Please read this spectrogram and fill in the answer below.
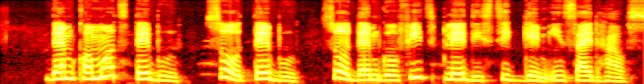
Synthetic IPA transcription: dɛ̃mkɔmɔttebul | sotebul | sodɛ̃mɡofitpledistik̚ɡẽmĩnsaɪdɦaʊs

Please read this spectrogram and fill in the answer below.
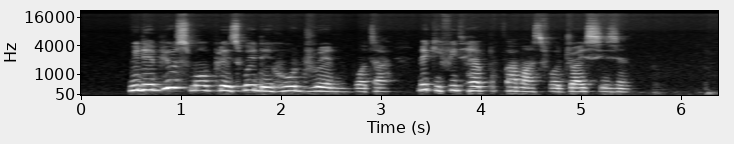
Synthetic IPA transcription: widebjusmɔlpleswedeɦoldɹẽnwɔta | mekjufithɛlpfamasfɔd͡ʒɔɪsizɔ̃n

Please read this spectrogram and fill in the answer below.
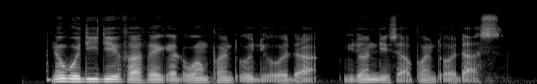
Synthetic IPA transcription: nobɔdidefafɛkɛtwãnpʰɔ̃j̃ntɔdḭɔda̰ | wḭdɔ̃ndisa̰pʰɔ̃j̃ntʰɔ̰da̰s

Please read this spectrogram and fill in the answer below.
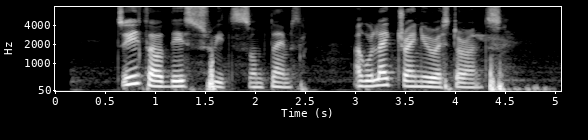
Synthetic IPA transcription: tʰuitatdesːwitssɔ̃mtãɪ̃ms | ʔa̰ɪwulaɪk̚tʰɹaɪ̃njuɹɛstɔɹãnts

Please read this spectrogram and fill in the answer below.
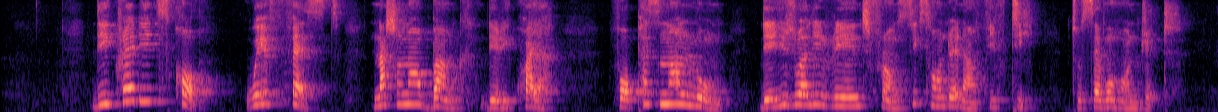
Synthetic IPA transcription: dikʰɹɛditskʰɔ | wefɛst | naʃɔnalbãŋkdeɹikʰwaja | fɔpʰɛsɔnalːõn | dejuʒualiɹẽnd͡ʒfɹɔ̃msikshɔ̃ndɹɛdãnfiftʰi | tʰusɛvɔ̃nɦɔ̃ndɹɛd̥

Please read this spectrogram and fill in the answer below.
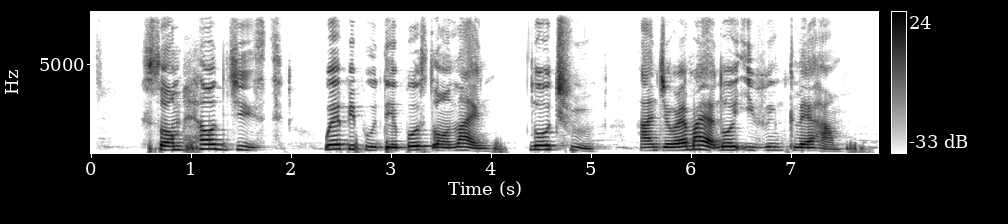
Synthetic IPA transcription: sɔ̃mhɛldd͡ʒist | wɛpipʊldepostɔ̃nlaɪ̃nː | otɹu | ãnd͡ʒɛɹɛmajanoʔivɪ̃nklɛɦãm

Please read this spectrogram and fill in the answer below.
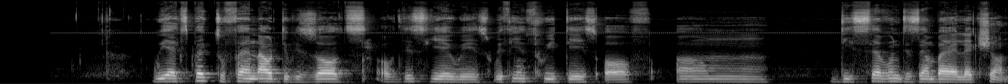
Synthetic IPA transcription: wiɛkspɛk̚ttʰːufãj̃ndawt̚dəɹizaltsɔ̰fdisjiwezwiθĩnθɹidezɔv | disɛvɛ̃ndisɛ̃mbaɛlɛkʃɔ̰̃n

